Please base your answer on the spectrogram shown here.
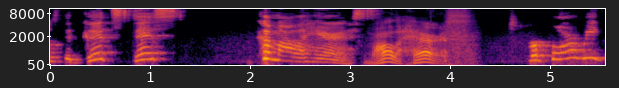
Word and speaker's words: Kamala: So for all of our fans and viewers out there, even for our critics, it's not Kamala, it's Kamala.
